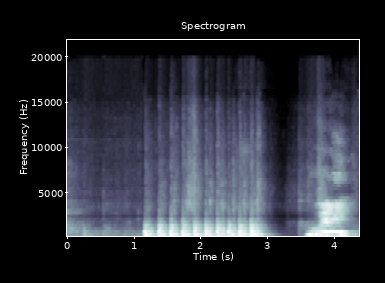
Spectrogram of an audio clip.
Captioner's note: knocks on the door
